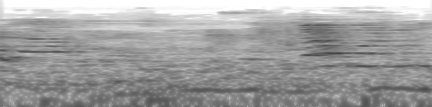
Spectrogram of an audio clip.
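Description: Children's voices, children at play, with short high-pitched calls.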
